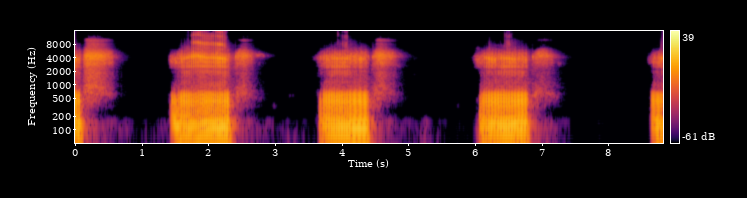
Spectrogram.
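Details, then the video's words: Sleeping French Bulldog puppy gives rhythmic guttural snores, each roughly a second long and followed by a brief breathy exhale, repeating about every two and a half seconds in a quiet room. "Храп щенка французского бульдога"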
